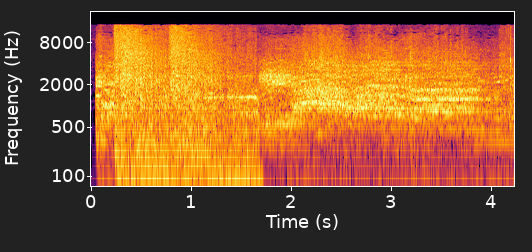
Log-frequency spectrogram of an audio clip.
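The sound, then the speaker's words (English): Stun grenades explode as police disperse student protesters who breached the gates of parliament during a fees protest, a few loud booming blasts over a continuous roaring, shouting crowd. “fired stun grenades to disperse the students.”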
